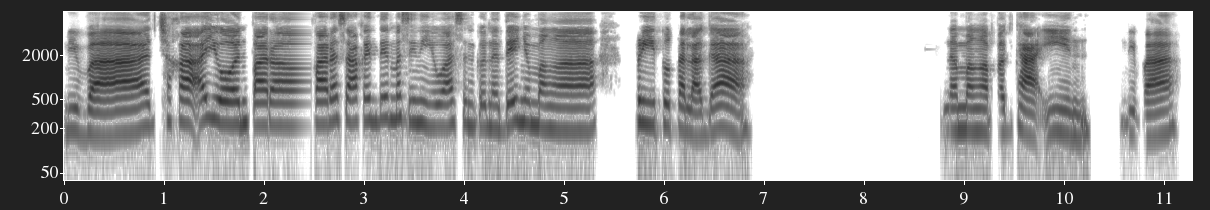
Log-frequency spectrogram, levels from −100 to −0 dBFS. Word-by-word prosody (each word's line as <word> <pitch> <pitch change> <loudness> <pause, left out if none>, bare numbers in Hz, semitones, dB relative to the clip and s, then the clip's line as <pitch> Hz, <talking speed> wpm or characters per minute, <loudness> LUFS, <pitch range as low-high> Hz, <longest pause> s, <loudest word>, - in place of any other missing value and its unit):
'Di 190 0 -10
ba, 175 +3 +6
'tsaka 250 0 +1
ayun 240 -2 0
para 225 -1 -1
para 235 +2 +2
sa'kin 255 0 -1
din 270 0 -6
mas 275 0 -5
iniiwasan 230 -1 -7
ko 215 - -9
na 210 - -7
din 240 +2 -1
'yung 230 - -10
mga 195 -2 0 0.4
prito 230 -3 -1
talaga. 195 0 +1 2.0
Na 190 - -5
mga 190 -1 -2
pagkain, 185 -2 -1 0.3
'di 180 -7 -15
ba? 170 +6 +1
215 Hz, 115 wpm, -22 LUFS, 190-235 Hz, 2.0 s, ba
